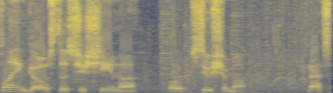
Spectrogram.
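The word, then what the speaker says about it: Tsushima: uh I've been playing ghost of sushima or sushima that's how you pronounce it and uh as an open world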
